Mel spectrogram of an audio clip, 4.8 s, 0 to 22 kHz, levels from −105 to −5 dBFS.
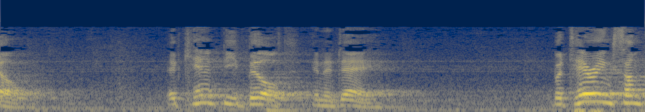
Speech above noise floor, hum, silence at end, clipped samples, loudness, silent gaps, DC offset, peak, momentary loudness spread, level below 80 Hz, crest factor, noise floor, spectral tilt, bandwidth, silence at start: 28 dB; none; 0 s; under 0.1%; -24 LUFS; none; under 0.1%; -6 dBFS; 21 LU; -48 dBFS; 22 dB; -52 dBFS; -5 dB/octave; 9.4 kHz; 0 s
